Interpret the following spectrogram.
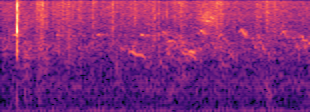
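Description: Small birds chirping in short, repeated rising and falling notes over a steady low hum, with one sharp knock just after the start.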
